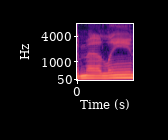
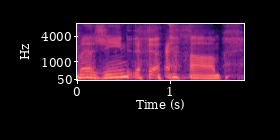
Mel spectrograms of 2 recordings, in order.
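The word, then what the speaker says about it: Medellín: Some people don't know how to pronounce that. They say Medellin or something, but it's pronounced Medellin.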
